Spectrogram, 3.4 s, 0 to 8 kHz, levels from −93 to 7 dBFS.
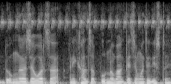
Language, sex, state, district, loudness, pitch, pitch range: Marathi, male, Maharashtra, Aurangabad, -16 LUFS, 130 Hz, 125-135 Hz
